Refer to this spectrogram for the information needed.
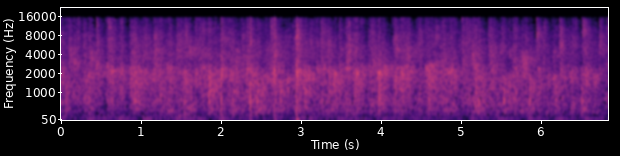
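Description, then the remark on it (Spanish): A crowd applauds steadily, a dense wash of many hands clapping at an even loudness for several seconds, with a few sharper individual claps standing out. “Nuevamente un fuerte aplauso para todas las naciones.”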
